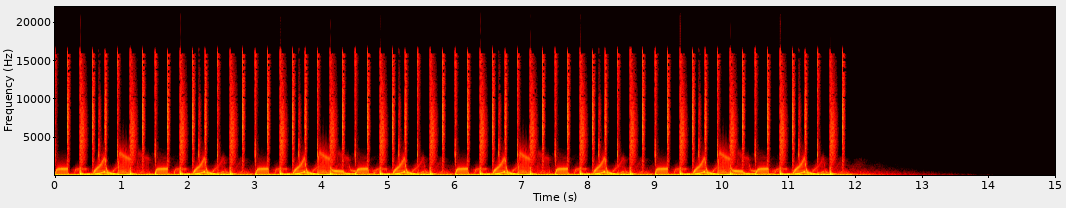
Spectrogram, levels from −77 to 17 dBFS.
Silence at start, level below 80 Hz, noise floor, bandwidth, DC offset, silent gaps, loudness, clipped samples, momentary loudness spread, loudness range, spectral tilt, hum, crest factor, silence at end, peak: 0 s; -16 dBFS; under -90 dBFS; 17 kHz; under 0.1%; none; -14 LUFS; under 0.1%; 4 LU; 3 LU; -5.5 dB/octave; none; 12 dB; 2.75 s; 0 dBFS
